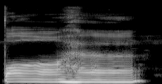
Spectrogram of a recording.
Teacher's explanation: Ini mad tabi'i harfi. Dua-duanya 2 harokat.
